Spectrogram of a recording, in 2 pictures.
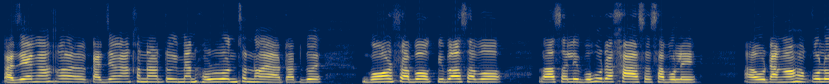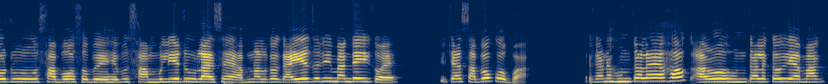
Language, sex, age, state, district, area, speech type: Assamese, female, 45-60, Assam, Golaghat, rural, spontaneous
